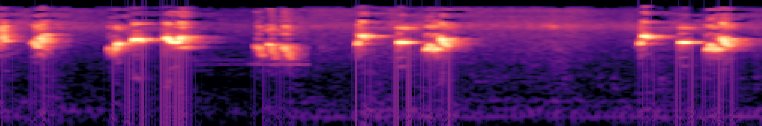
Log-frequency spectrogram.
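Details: Chattering gacor song from a sooty-headed bulbul: rapid bursts of two to four bright, slightly harsh whistled notes, some rising and some falling, separated by brief pauses, in a clean recording.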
